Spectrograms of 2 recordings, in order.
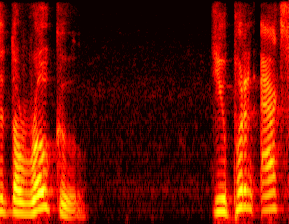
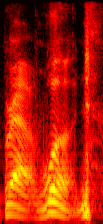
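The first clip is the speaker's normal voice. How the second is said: fight announcer; 10 semitones lower than usual. Pretend. Announcer-style fight call.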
